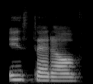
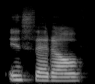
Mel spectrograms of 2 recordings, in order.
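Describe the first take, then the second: Both takes have the same delivery.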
